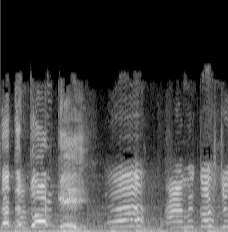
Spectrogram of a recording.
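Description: A woman and a girl shouting and shrieking at each other in high-pitched voices as they scuffle, over background music.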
